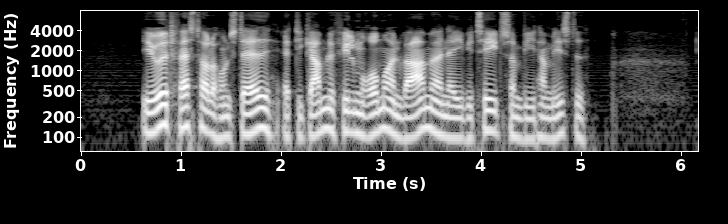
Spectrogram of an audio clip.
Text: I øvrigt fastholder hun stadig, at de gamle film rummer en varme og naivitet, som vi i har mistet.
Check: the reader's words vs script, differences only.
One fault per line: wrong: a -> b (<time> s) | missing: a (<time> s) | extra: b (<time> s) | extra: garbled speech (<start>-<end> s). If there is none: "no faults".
no faults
